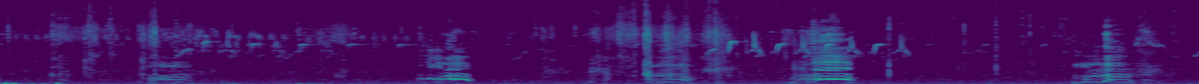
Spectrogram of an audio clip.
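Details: Goat during a premature birth, giving repeated wavering, quavering bleats roughly every two seconds, each about half a second long, against quiet background rustle.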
